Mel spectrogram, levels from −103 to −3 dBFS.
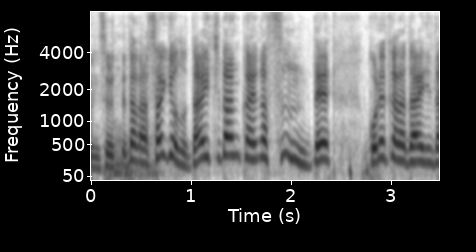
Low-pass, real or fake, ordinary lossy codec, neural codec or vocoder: none; fake; none; codec, 16 kHz, 2 kbps, FunCodec, trained on Chinese and English, 25 frames a second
